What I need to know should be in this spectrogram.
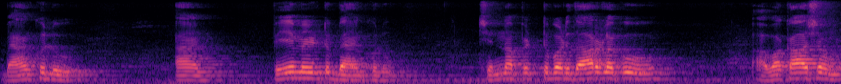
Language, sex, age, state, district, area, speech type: Telugu, male, 18-30, Telangana, Hanamkonda, urban, spontaneous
